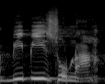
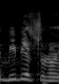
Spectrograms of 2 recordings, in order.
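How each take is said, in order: First: "বিবিসোনা" said as bibi-sona, with the e and ch turned to i and s; "বিবিসোনা" in the uncle's rustic way; village pronunciation. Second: "বিবেচনা" said the standard way, as bibechona; "বিবেচনা" as the doctors say it; standard pronunciation. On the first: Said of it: "এটা হবে বিবেচনা না". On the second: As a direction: say "বিবেচনা" plainly, bi-be-cho-na. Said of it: "উচ্চারণটা ওদের হয় না". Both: Retold or imitated.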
